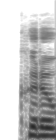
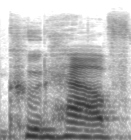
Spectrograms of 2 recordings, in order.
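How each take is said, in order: First: The words blend into one reduced word. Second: Both words are said in full. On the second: "We don't say could have"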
